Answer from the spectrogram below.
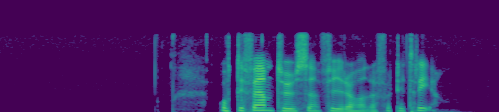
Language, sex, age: Swedish, female, 50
